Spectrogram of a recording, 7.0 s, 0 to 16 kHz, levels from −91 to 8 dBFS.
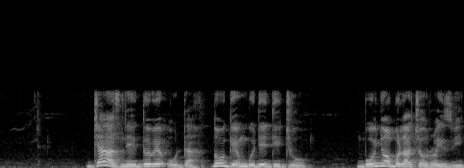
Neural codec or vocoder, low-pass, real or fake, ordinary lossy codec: none; 7.2 kHz; real; none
